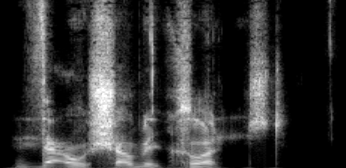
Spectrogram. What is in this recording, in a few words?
Thou Shall Be Cleansed, human male heroic; customnpcs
